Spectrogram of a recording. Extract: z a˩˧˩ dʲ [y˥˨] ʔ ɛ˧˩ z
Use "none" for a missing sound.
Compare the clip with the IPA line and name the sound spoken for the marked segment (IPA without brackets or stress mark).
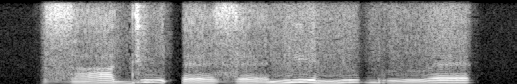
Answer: u˥˨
